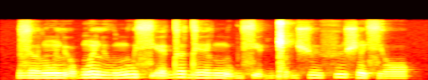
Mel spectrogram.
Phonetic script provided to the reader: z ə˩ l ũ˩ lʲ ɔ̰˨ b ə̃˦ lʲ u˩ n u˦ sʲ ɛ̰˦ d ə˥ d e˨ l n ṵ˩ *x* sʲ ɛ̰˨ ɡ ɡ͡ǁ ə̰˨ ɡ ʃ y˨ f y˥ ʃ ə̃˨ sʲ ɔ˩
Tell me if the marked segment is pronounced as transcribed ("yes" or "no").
no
